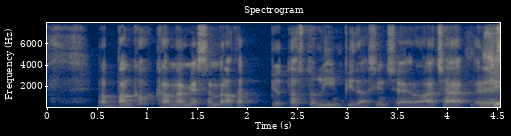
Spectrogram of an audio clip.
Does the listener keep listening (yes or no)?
no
